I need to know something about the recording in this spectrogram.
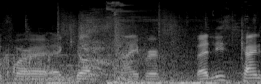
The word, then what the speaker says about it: Sniper: Now Snipper is the one. Sniper, not Snipper.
